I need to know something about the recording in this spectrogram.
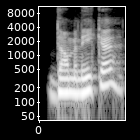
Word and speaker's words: Dominica: too because if you look on a map Dominica did I say it right this time yep y okay so if you look on a map Dominica is actually between martinque and guadaloop which are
